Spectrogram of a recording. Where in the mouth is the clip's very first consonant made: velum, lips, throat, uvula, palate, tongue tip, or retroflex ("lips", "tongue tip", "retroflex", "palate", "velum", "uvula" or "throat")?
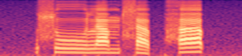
tongue tip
